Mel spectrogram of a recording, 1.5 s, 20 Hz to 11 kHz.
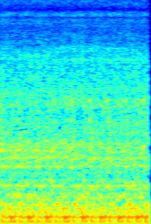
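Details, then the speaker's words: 1997 Ford Powerstroke diesel restarted after sitting a couple hours, fires easily: deep, steady clatter with even low pulses about five a second, no misses or knocks; healthy warm idle. "It's been sitting a couple hours, so see how how easy she'll fire it up. How's she gonna do? >> I'm just gonna tickle it. It'll go. >> Oh my god. That's how you want it to go every time."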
